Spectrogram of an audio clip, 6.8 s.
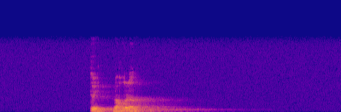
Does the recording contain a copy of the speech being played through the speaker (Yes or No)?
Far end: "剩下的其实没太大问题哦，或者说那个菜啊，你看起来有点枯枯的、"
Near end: No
